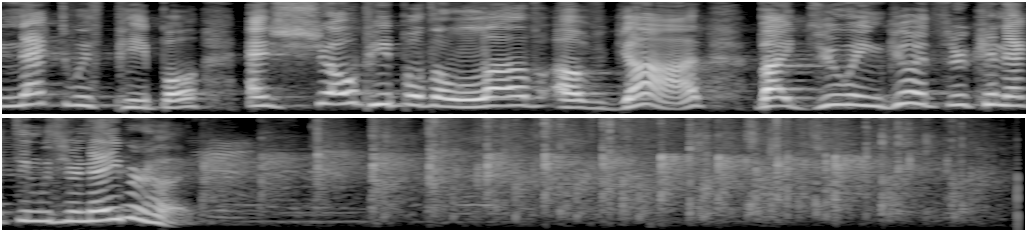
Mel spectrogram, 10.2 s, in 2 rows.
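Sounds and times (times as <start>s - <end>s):
speech: 0.0s - 6.4s
crowd applause: 6.3s - 10.2s.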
